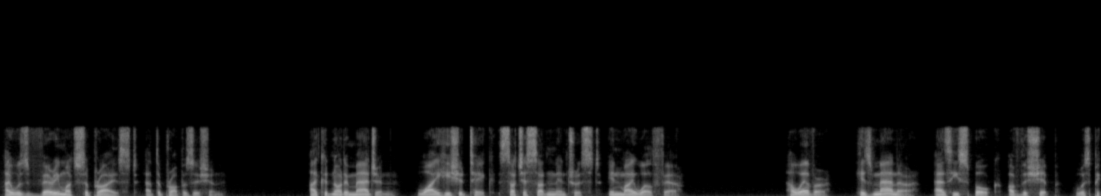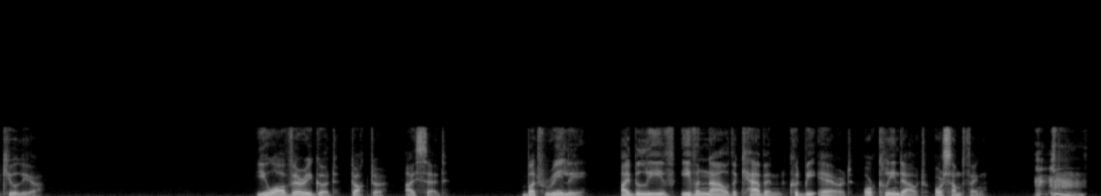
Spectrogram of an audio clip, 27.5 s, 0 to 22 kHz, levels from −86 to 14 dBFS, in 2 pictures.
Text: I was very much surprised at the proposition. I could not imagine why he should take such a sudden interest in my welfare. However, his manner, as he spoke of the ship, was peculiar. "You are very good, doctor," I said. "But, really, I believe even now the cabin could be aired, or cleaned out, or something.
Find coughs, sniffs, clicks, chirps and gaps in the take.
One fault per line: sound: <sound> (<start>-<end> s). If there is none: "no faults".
sound: throat clearing (26.7-27.4 s)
